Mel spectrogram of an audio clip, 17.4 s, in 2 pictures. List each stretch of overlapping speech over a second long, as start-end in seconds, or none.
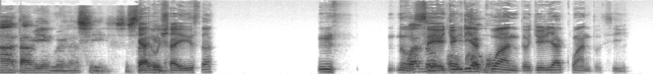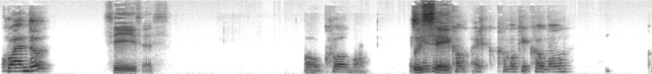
5.3-6.7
